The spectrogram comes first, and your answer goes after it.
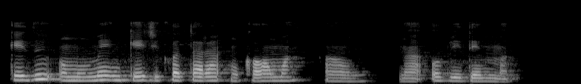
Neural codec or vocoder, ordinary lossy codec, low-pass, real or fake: none; none; none; real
